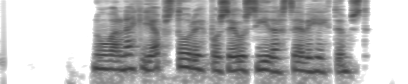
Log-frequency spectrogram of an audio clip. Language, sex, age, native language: Icelandic, female, 30-39, Icelandic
